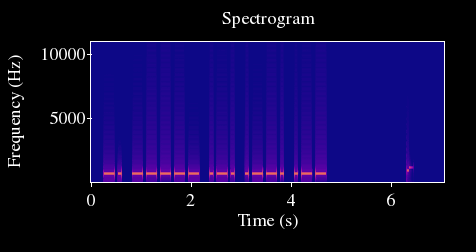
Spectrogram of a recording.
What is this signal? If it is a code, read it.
Morse code, heard as a keyed tone, about 17 wpm, 700 Hz. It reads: N0RPW
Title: USA Callsign DE Callsign - 5 Characters - 17wpm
